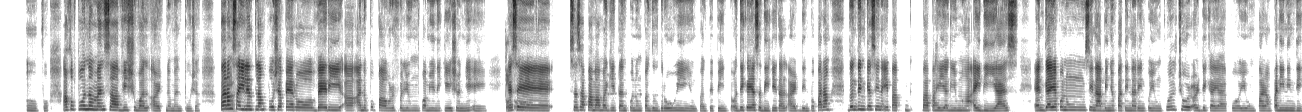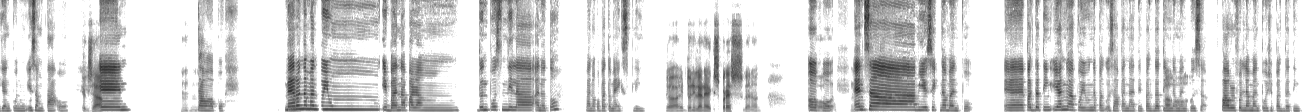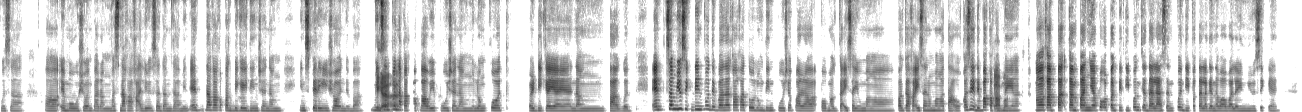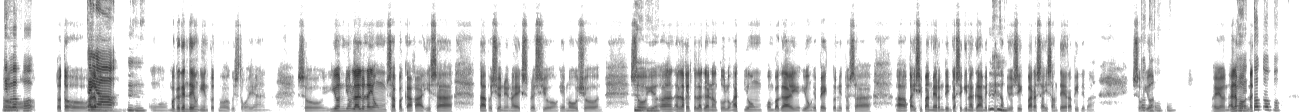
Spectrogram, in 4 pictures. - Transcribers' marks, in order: tapping; other animal sound; drawn out: "'yong"; drawn out: "sa"
- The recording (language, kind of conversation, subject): Filipino, unstructured, Ano ang paborito mong klase ng sining at bakit?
